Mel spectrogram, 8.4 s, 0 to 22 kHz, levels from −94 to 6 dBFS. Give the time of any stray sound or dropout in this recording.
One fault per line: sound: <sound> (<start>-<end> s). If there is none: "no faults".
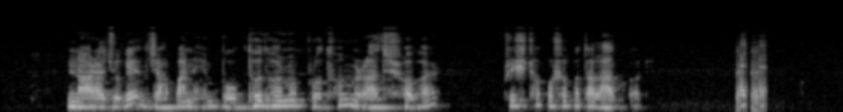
sound: laugh (7.4-7.7 s)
